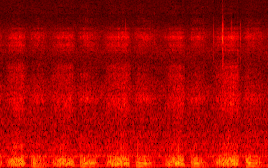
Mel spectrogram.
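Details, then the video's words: Pet dog Scrub snoring quickly while deeply asleep; throaty low rumbles rise and fall roughly every second in an even cycle, with a brief faint click near the end. "The snoring of my dog that woke me up."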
